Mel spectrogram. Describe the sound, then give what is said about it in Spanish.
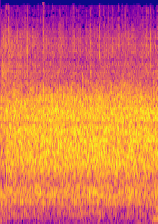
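Steady, dense applause from a large audience, sustained and fairly loud with no pauses, blending into a continuous wash of sound, for Jesús Andrade after his pregón (proclamation speech) at the Monjas Concepcionistas in Lebrija. “Bueno, pues ahí está Jesús Andrade recibiendo el aplauso de todo el público que se dio cita ayer en las monjas concepcionistas de Lebrija.”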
